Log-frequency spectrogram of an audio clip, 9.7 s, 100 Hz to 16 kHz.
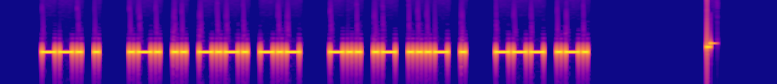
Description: Morse code, heard as a keyed tone, about 22 wpm, 700 Hz. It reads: GE RICK DAVE OR
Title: K1USN SST QSO Practice - 22wpm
